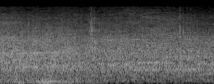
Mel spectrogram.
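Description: Steady crowd noise in an ice hockey arena during play, with a faint click about a second in.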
